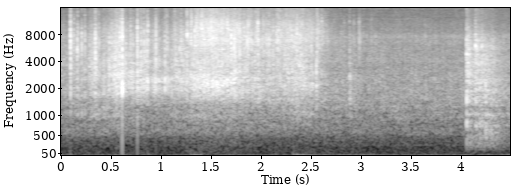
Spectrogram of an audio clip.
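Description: Black beans tipped out of a plastic colander into a pot of vegetables and tomatoes: a rush of many small clicks as they slide and drop in, lasting about two and a half seconds before it dies away.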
